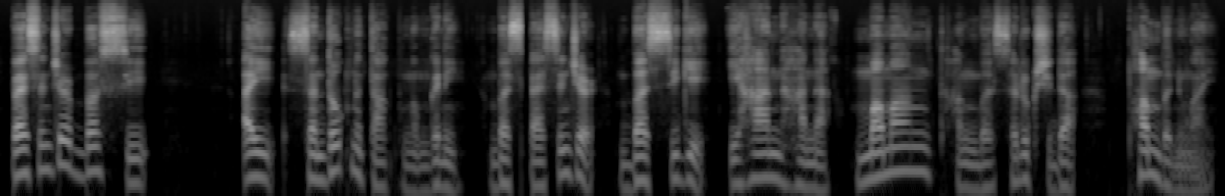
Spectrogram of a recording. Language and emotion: Manipuri, neutral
